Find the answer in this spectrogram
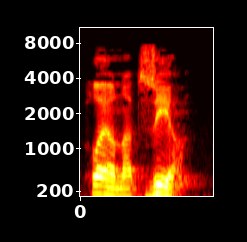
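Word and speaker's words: pleonexia: The Greek word here in verse 15 that is translated greed, the Greek word is pronounced pleonazia.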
